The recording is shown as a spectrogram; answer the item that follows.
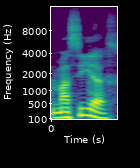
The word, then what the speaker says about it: Macias: So I told her in Spanish it's Macias.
